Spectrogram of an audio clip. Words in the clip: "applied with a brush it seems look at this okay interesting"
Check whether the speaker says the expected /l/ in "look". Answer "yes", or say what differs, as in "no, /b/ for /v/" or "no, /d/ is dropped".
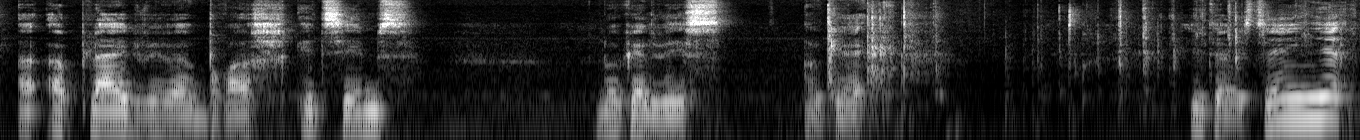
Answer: no, /n/ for /l/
